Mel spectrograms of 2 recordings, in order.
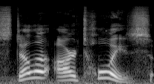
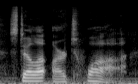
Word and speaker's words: Stella Artois: up this round is stella r toys or if you want to pronounce it correctly stella artois straight out of belgium five percent alcohol and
